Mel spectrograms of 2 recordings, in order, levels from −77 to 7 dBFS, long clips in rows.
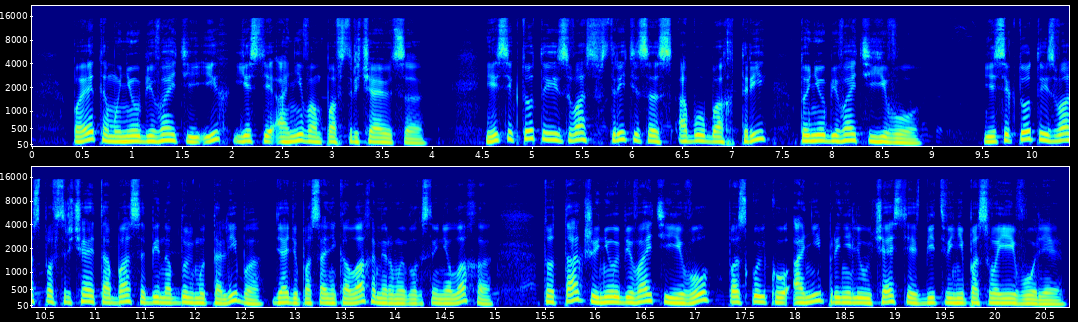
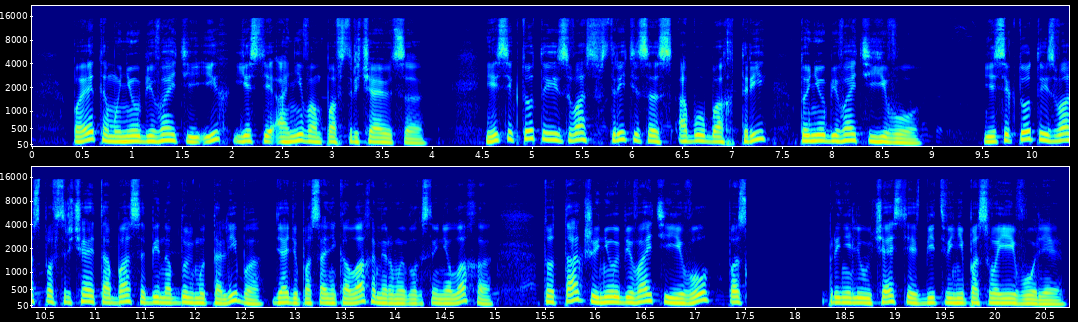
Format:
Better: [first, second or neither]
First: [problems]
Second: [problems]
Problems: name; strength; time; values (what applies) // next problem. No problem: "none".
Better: first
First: none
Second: audio cutting out; at 18 s for 1 s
